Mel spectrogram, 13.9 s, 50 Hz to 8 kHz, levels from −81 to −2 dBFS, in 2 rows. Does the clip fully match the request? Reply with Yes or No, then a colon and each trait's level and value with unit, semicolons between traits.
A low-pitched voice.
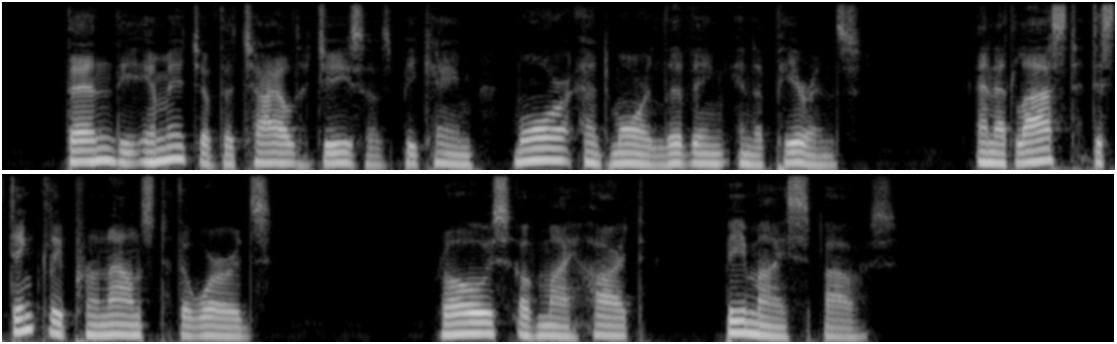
Yes: low, 130 Hz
